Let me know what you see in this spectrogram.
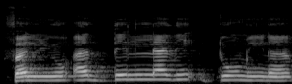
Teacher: جھٹکا دیں گے حمزہ میں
